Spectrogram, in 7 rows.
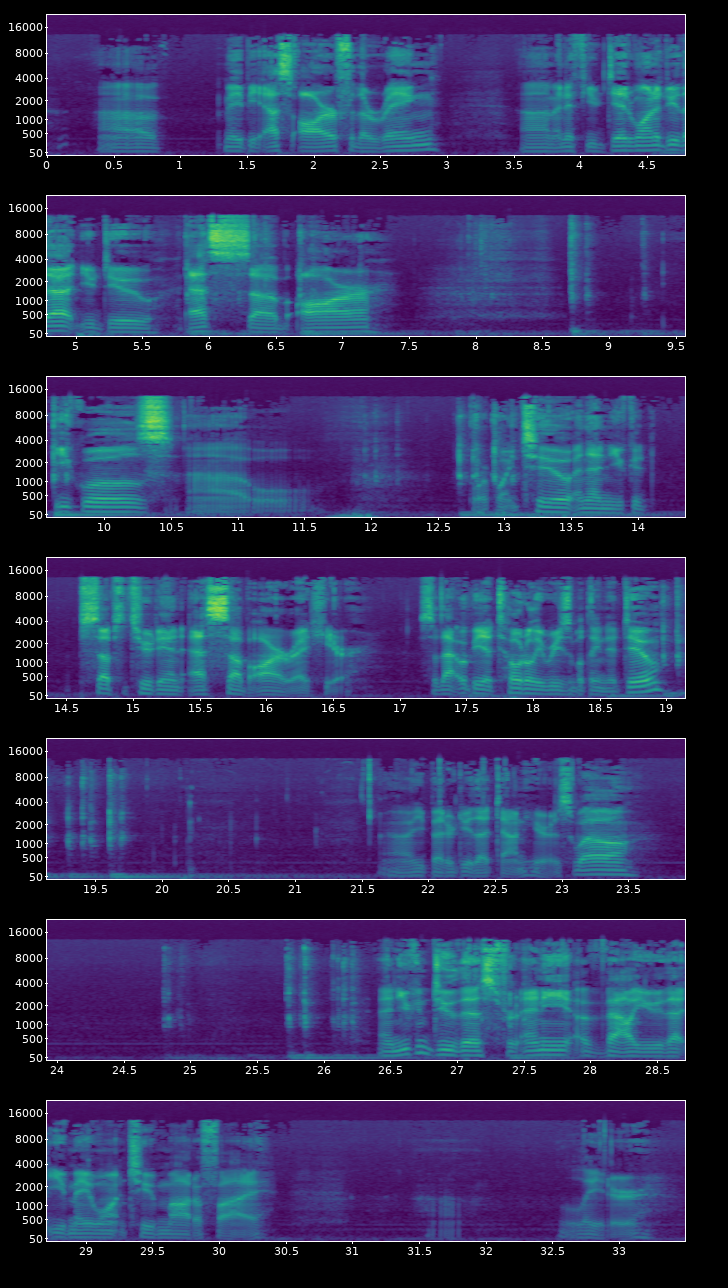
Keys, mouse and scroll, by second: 4.4 click, 5.8-7.4 typing, 8.9 Right, 9.6-10.3 typing, 12.6-13.6 typing, 15.7-17.8 drag, 18.9-20.3 typing, 21.2-21.9 drag, 22.8 click, 25.0 click, 25.9 s, 26.2 shift+-, 27.6 r, 28.5 click, 30.6 click, 30.9 click, 32.7 click.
